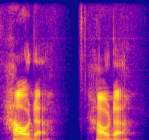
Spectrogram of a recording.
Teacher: So it becomes tuh. But then, because it's a T between two vowel sounds, between the -uh and the -ow of How - it becomes how-duh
